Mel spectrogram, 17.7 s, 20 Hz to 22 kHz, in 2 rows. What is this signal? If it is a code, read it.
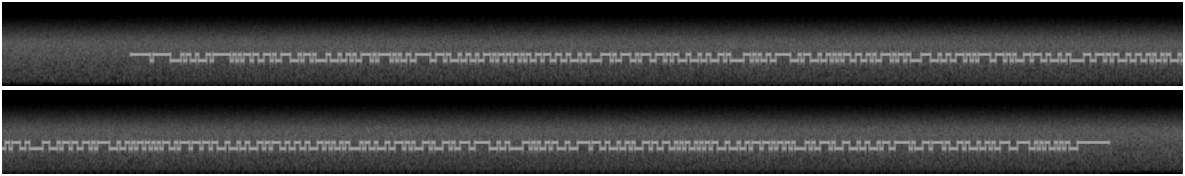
RTTY (50 baud, 450 Hz shift), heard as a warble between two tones, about 1500 Hz centre. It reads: YWBHE BXSVC LFJPI OBGCA NTSVH YIBFO CXCZU TCAID UTHWX FYGQA NUIND CZZBV TSAMU ZWRRA QFEBZ HVZKN BMRRM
